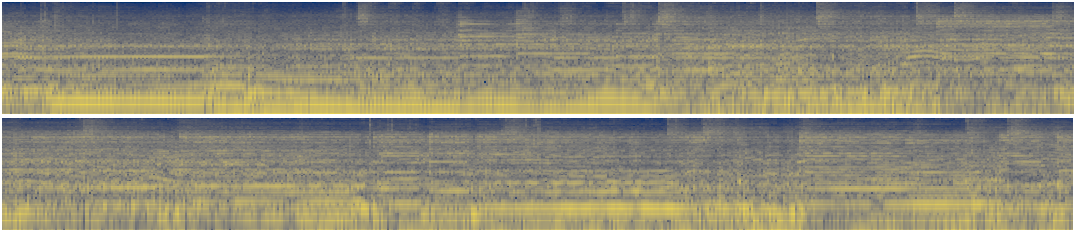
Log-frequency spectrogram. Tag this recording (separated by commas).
Music, Speech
